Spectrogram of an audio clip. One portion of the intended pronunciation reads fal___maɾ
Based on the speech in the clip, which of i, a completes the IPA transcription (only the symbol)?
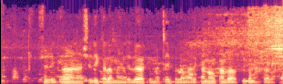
a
